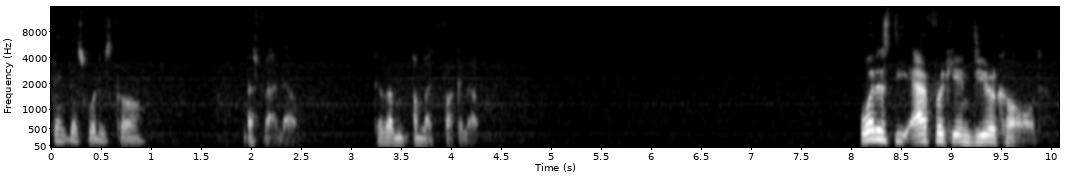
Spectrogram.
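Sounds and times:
low steady hiss and hum: 0:00.0 - 0:10.0.

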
